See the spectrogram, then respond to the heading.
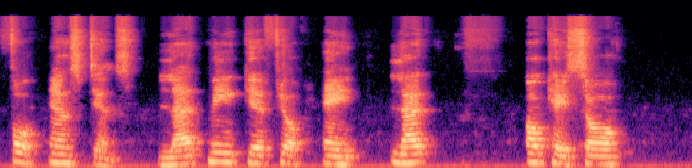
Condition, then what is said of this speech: Cerebral palsy. It affects my speech and coordination.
